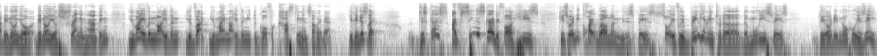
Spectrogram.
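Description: Rattling along at a very fast pace, a man speaks in an animated tone with lively intonation and a fairly high pitch. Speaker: content creator and comedian. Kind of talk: casual chat.

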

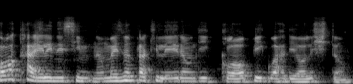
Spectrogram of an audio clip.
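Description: A man speaks in a somewhat breathy voice. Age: 20s. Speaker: sports podcast co-host. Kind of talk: casual chat.

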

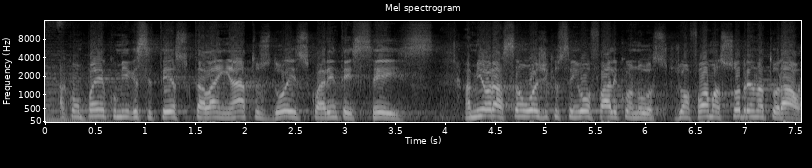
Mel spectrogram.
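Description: With audible room echo and noticeable background noise, a man talks at a moderate pace in a high pitch. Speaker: pastor. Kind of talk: sermon. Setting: church.

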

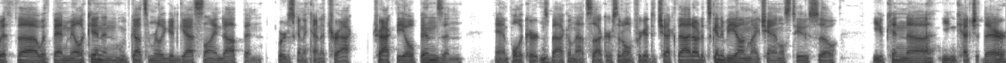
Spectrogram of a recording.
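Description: Against a very clean, silent background, a man with a Canadian accent and a very deep, low pitch speaks at a fairly quick pace in a monotone, flat way, his tone bright and sharp, the sound dry and close with no echo. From Canada, northwestern Ontario. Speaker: podcast host and tournament angler. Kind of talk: casual interview chat.

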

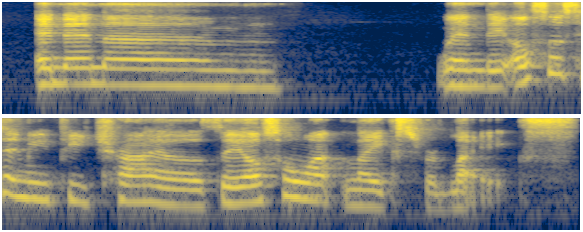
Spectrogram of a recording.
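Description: Delivered at a fairly slow pace, an ordinary speaking voice shows big swings in loudness and ordinary pitch variation. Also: woman, fairly high pitch for a woman. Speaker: part-time stripper and online creator. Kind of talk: casual chat.

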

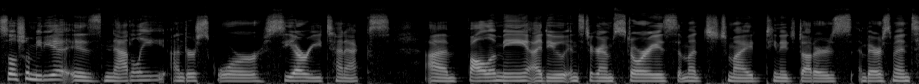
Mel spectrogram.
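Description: In a normal speaking voice, a woman talks at a fairly slow pace with a fairly low pitch and fairly even intonation, on a very clean recording with a silent background. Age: 40s. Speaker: commercial real estate broker. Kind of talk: interview.

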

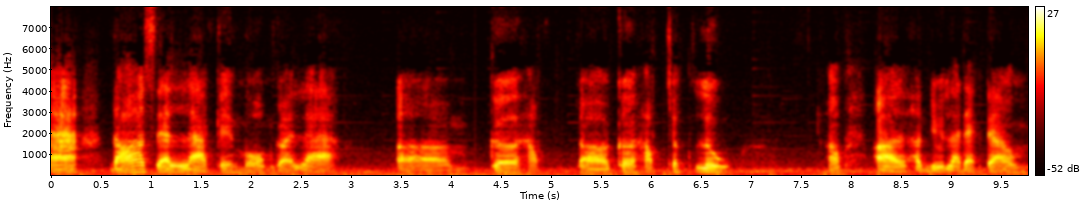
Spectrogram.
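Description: A man's fairly low voice with ordinary pitch variation, at a very slow pace with long, frequent pauses and music in the background. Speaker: engineering student. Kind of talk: casual interview.

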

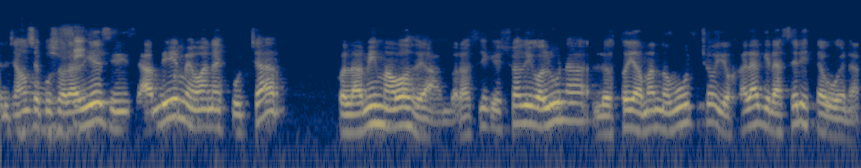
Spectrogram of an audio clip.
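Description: With an ordinary speaking voice, a man talks at a fairly quick pace, his pitch fairly high and his intonation lively. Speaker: podcast co-host. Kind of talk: casual chat.

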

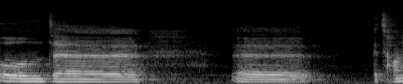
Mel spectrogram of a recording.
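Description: A man speaks at a medium pitch. Noticeable background noise and audible room echo fill the recording. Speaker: IT business owner. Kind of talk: casual interview chat. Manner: halting, many fillers.

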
